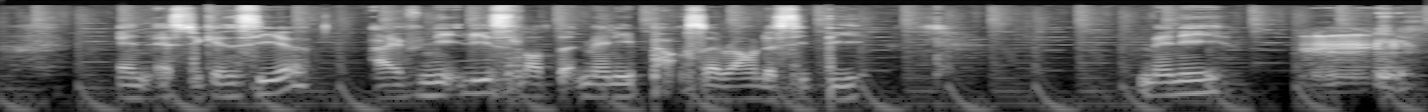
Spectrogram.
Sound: ahem

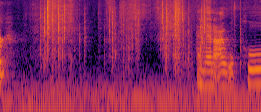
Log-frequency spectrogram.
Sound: paper rattling

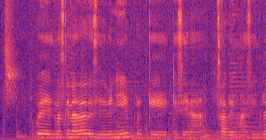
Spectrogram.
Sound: speaking in foreign language

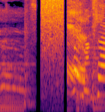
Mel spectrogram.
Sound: TV Static

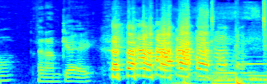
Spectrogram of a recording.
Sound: laugh; outro music

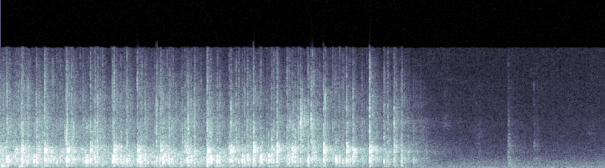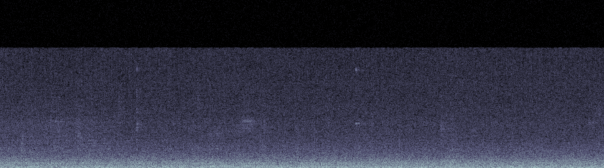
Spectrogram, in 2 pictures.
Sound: applause

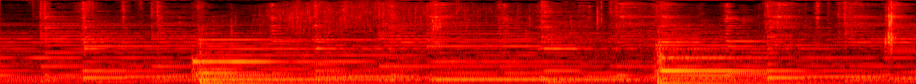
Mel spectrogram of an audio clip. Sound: gentle uplifting music; water pattering

